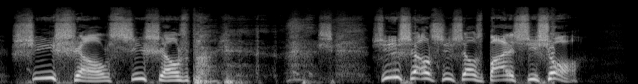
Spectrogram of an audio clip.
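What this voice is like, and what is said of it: Imitates another person's voice. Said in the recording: “do a Sean Connery impersonation ... this is Sean Connery doing a classic tongue twister”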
